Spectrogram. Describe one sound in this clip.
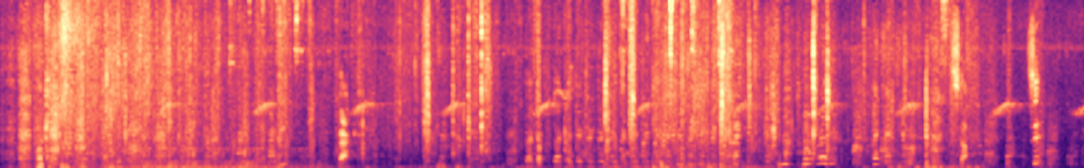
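An elderly woman speaks calmly to a dog nearby.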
